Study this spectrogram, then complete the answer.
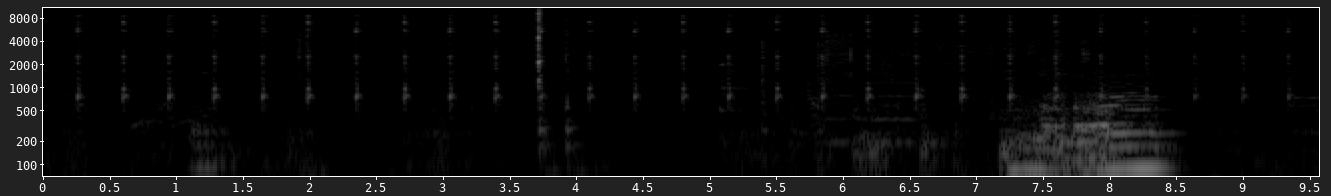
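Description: A man talks calmly inside a car.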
